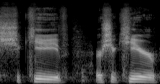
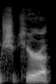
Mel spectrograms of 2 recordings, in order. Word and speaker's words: Shakir: desk, his name was Shakir. I don't know. He said his name's like Shakira without the A, but I kept getting too drunk to say his name properly, so I just called him Shakira.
